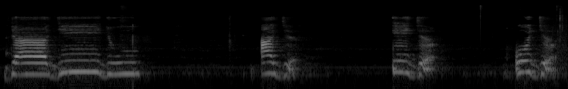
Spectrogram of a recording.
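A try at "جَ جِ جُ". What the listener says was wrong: Enggak usah ditekan, Bun.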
